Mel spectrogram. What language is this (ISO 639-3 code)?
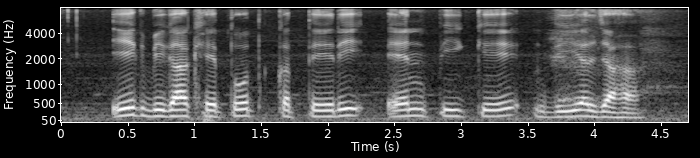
mag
